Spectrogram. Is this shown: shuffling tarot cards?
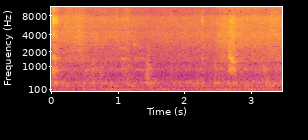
no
